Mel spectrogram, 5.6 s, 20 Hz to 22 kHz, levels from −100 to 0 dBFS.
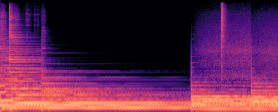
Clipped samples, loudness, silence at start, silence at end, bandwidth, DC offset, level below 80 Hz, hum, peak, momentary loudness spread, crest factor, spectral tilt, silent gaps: under 0.1%; -19 LUFS; 0 s; 0 s; over 20 kHz; under 0.1%; -52 dBFS; none; -4 dBFS; 7 LU; 14 dB; -6.5 dB/octave; none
